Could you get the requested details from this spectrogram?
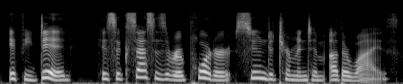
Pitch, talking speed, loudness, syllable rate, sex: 230 Hz, 180 wpm, -19 LUFS, 5.8 syllables/s, female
